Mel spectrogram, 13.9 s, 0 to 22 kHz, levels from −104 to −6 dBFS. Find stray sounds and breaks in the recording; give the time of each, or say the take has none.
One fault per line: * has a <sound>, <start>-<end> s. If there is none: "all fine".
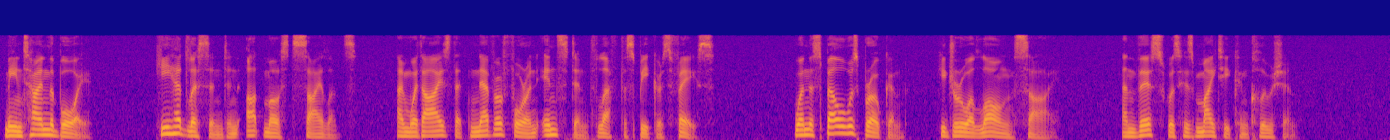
all fine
